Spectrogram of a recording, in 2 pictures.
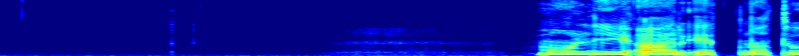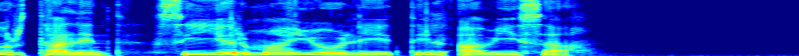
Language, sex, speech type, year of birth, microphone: Norwegian, female, read, 1969, Shure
